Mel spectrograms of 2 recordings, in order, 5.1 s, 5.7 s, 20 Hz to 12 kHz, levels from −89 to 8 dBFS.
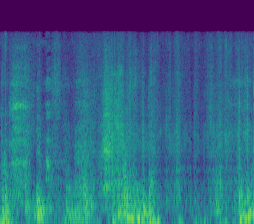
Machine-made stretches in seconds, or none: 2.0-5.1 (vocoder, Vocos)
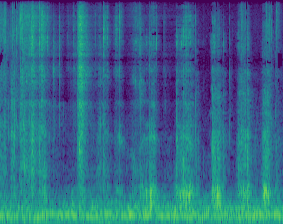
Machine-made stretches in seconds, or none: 0.5-3.9 (codec, SNAC)

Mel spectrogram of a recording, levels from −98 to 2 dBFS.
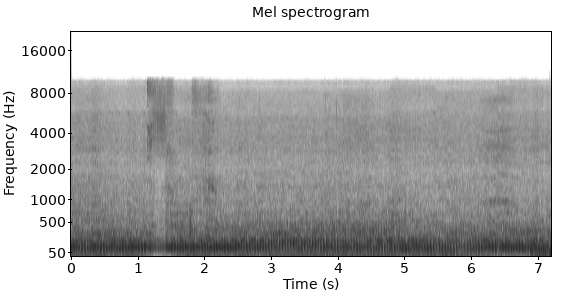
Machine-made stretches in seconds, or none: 0.0-2.1 (codec, SNAC); 4.8-5.5; 6.4-7.2

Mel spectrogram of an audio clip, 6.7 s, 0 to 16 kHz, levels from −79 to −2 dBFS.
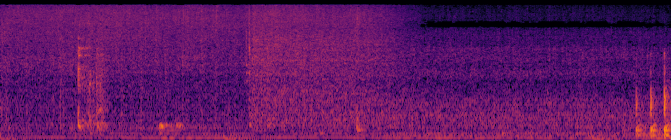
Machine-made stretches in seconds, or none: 0.7-1.4 (vocoder, BigVGAN v2)

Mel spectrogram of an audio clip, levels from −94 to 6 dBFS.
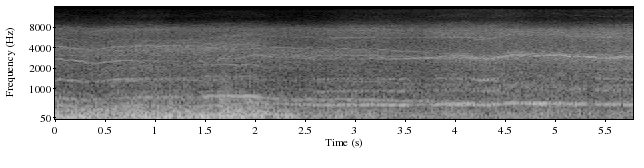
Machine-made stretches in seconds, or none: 3.7-4.4 (vocoder, BigVGAN v2)

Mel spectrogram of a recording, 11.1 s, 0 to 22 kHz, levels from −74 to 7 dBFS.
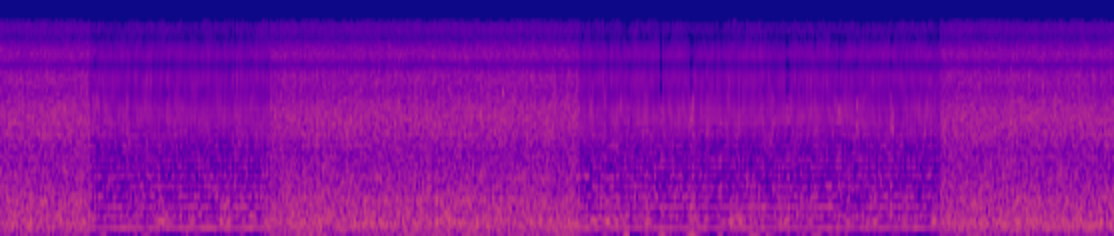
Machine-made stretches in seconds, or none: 0.9-2.7 (vocoder, BigVGAN v2); 5.8-9.4

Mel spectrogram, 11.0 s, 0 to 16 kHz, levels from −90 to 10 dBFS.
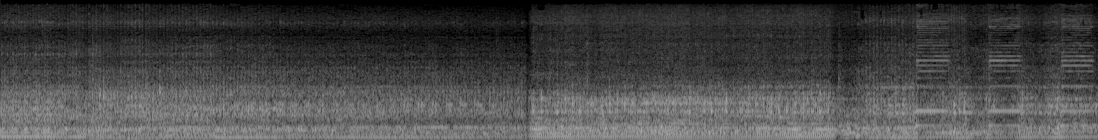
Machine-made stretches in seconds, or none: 0.7-1.7 (codec, SNAC)

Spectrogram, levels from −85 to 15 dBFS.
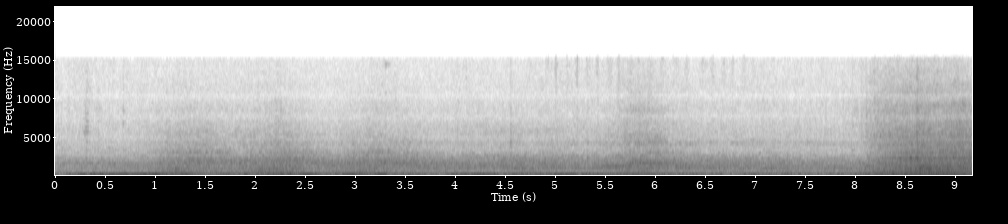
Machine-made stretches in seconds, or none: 0.0-9.2 (vocoder, BigVGAN v2)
